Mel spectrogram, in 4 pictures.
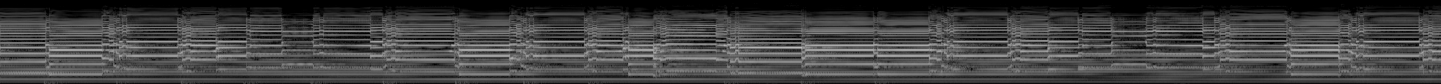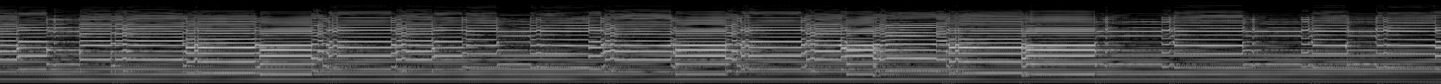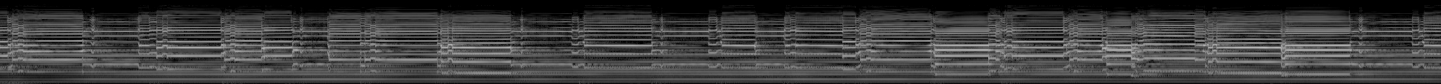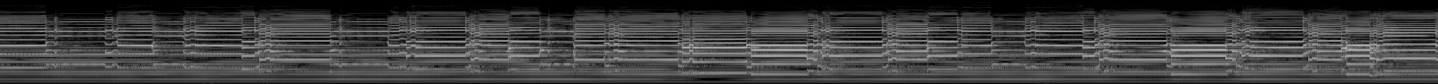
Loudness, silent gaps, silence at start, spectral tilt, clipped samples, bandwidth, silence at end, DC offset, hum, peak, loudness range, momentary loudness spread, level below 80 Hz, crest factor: -19 LUFS; none; 0 s; 2 dB/octave; under 0.1%; 19 kHz; 0 s; under 0.1%; none; -6 dBFS; 5 LU; 8 LU; -74 dBFS; 14 dB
